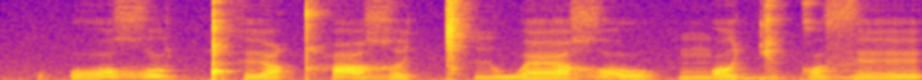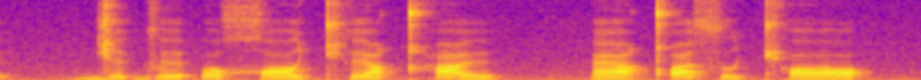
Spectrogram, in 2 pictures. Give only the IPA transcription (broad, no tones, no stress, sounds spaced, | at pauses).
ʔ o ʁ u ǃʰ e qʰ æ ʁ i ǀʰ i w æ ʁ o | ŋ ɒ ɟ e ɡ ɒ z e | ɟ e ɡ l e ʔ o χ ɒ cʰ e qʰ e | æ qʼ o s u cʰ ɒ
